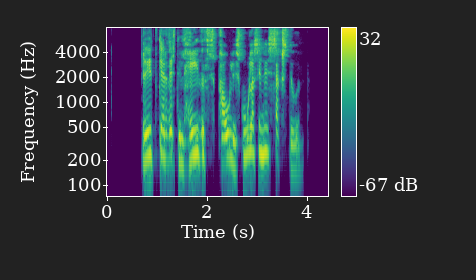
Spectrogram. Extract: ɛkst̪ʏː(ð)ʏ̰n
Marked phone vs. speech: incorrect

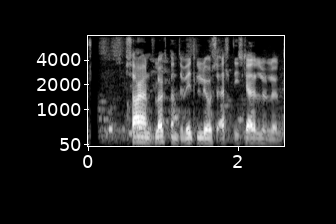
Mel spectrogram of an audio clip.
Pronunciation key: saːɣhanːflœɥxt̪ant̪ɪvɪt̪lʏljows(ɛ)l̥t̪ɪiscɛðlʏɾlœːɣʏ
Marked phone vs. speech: correct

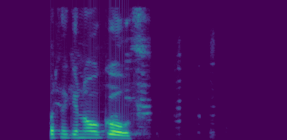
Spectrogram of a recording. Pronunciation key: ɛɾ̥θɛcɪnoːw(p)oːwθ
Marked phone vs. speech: incorrect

